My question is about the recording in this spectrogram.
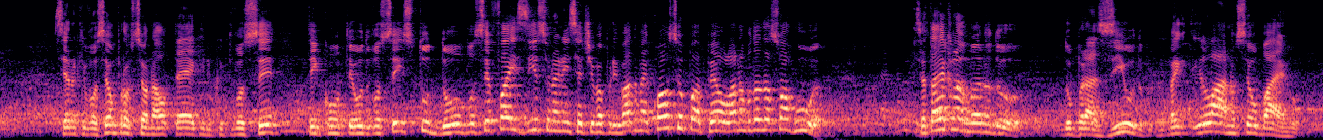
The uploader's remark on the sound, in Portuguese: Realizou o 2ºSimpósio Cidades Inteligentes, na cidade de Santos, litoral de São Paulo. Durante o evento, foi gravada uma série de podcasts.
